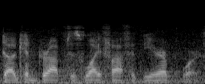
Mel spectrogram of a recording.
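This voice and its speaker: A man's voice: sits low, level tone, normal speed, highs cut off. A man, an air traffic controller, recounting events in an interview. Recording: clearly noisy interview audio.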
